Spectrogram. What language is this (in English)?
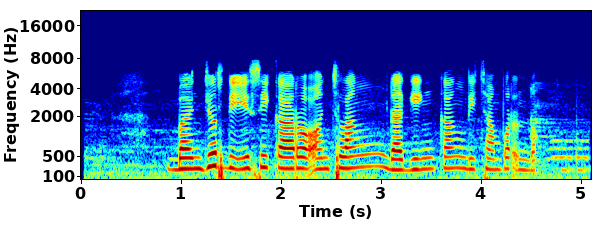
Javanese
